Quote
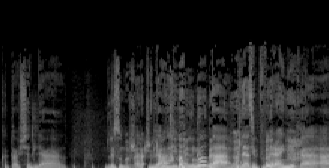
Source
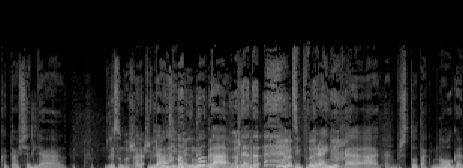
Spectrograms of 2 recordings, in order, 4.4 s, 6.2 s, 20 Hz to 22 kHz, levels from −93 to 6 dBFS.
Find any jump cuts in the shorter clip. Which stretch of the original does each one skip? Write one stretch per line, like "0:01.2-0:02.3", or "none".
0:03.3-0:03.9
